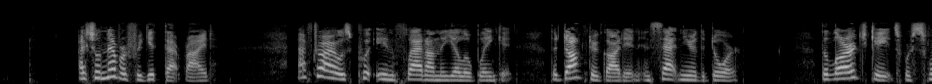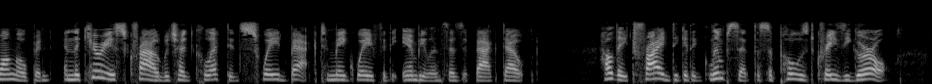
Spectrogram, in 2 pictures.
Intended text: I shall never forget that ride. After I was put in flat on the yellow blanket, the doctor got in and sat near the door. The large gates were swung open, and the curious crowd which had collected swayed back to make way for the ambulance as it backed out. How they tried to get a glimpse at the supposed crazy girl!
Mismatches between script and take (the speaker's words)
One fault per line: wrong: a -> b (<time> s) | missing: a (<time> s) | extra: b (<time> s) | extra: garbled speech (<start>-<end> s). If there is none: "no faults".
no faults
